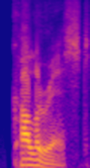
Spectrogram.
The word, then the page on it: colourist: American English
